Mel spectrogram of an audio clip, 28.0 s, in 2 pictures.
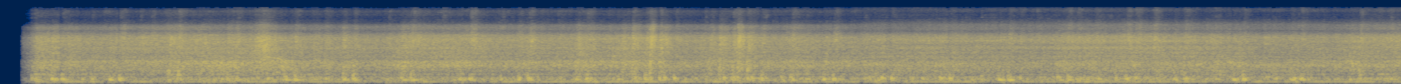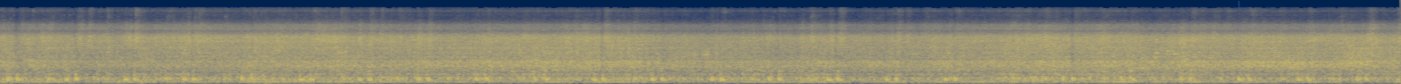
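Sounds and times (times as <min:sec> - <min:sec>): train rumble inside coach: 0:00.2 - 0:28.0
wheels clattering on rails: 0:00.2 - 0:28.0.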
